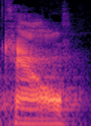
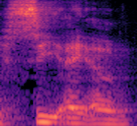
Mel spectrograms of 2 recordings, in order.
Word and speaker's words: CAO: some misconceptions about the name some call it cow or whatever like that and I call that KO because I'm not really sure how they're wanting to pronounce it but it's it's actually CAO I didn't know for sure that that would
